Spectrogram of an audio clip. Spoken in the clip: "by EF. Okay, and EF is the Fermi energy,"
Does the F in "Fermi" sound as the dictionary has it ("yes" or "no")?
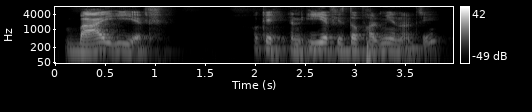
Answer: no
